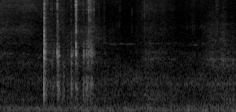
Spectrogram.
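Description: A quick cluster of light clicks and taps from handling the roof bar and its plastic end cap, about half a second to one second in.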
